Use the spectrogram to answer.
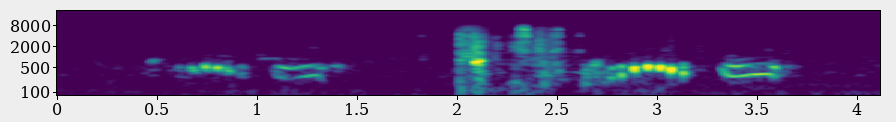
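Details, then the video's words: Pigeons being fed grain in the morning give soft cooing: short low wavering coos in series, broken at mid-clip by a burst of wing flaps or scuffling, then more throaty coos resume. "अलग-अलग प्रकार की ध्वनि सुनने को मिल रही है। कभी धीमी गुटुगू तो कभी सावधानी की आवाज तो कभी मातृत्व की आवाज"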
